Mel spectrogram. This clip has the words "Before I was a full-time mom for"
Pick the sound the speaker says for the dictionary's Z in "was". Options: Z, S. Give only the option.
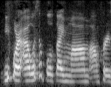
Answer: S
